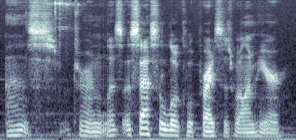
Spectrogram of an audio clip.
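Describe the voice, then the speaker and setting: Rambling low-voiced man playing a game. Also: fairly quick, fairly bright tone, a little hiss or hum. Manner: rambling, hesitant, lots of fillers; self-deprecating and wry. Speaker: let's player. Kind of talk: casual gameplay commentary.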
